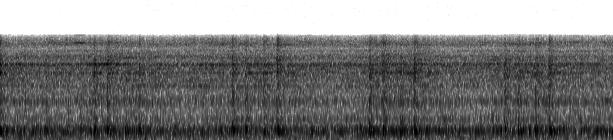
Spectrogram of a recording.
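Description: Freight train of tank cars rolling past: a steady rumble of steel wheels on the rails, with scattered faint clacks.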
